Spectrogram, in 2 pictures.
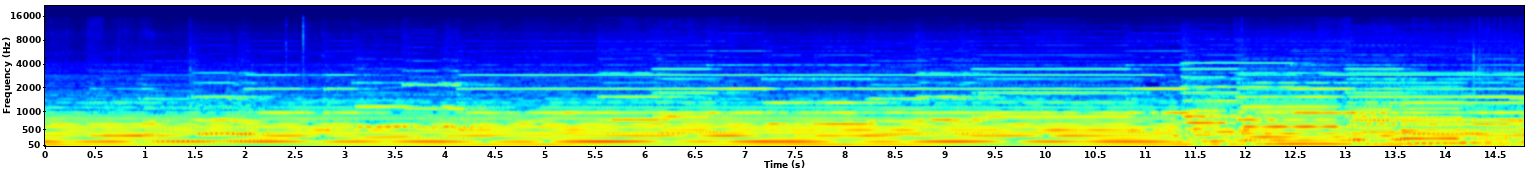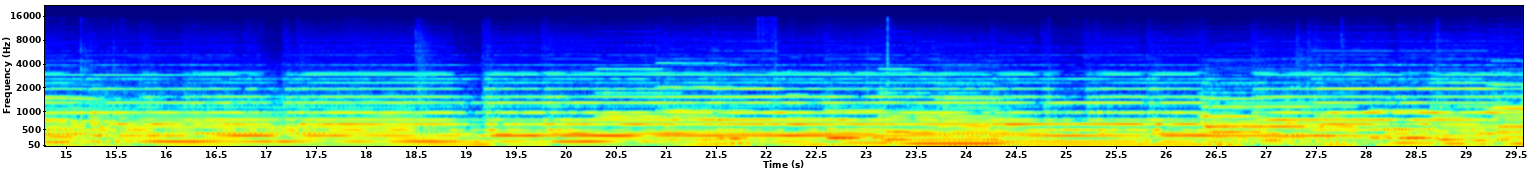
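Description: Church pipe organ playing a postlude in held, full chords over sustained low pedal notes. The chords change about twelve seconds in.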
